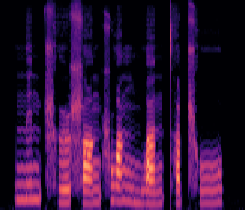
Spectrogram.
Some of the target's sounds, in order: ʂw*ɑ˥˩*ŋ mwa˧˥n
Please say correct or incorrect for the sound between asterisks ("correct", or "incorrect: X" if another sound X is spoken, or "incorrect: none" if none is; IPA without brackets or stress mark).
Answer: incorrect: ɑ˥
